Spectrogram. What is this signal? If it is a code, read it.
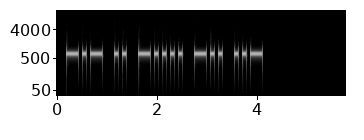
Morse code, heard as a keyed tone, about 15 wpm, 700 Hz. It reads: KI6DU
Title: USA Call Signs - 5 Characters - Repeated 2x - 15wpm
